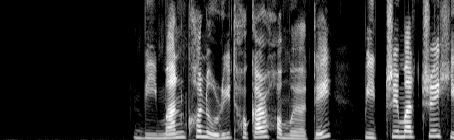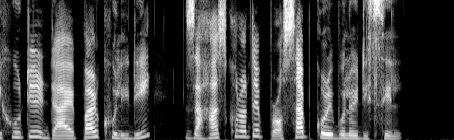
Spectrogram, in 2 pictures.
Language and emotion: Assamese, disgusted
